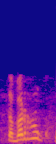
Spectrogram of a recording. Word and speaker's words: تبرک: تو یہ تبرک حسین, درست لفظ جو ہے وہ ہے تبرک حسین. تبرک, ٹھیک ہے, برکت لینا اس کا یہ آتا ہے معنی. تبرک حسین, تبرک, تبرک حسین, یہ درست تلفظ نہیں ہے, تبرک حسین.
